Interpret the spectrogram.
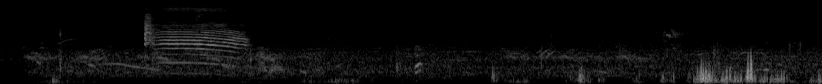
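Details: A Brahminy kite (Haliastur indus) at Kasavanahalli lake, Bangalore, India, gives a single drawn-out, wheezy, mewing cry of about a second with a slight quaver, followed by quiet rustles and a few sharp knocks.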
